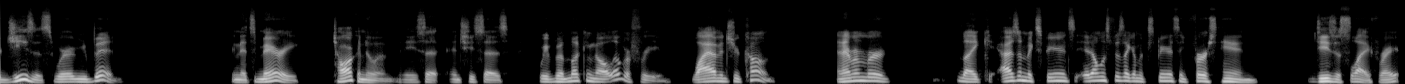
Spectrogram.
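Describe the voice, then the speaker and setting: Rambling through a personal near-death testimony, a young male guest peppers his storytelling with filler words, especially "like." His voice is medium-pitched, recorded with clean studio quality and no room sound.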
